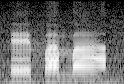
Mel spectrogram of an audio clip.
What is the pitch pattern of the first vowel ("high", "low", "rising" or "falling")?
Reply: high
